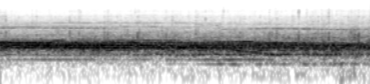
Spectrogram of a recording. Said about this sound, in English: Everybody expecting a turnaround encounter, give Jesus a clap and a shout of praise.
